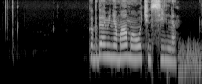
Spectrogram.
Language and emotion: Russian, neutral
